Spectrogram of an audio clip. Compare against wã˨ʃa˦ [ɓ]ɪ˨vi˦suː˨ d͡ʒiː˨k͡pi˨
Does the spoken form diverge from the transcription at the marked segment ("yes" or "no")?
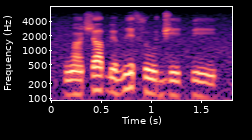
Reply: no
